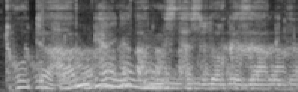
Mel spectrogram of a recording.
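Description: A woman playing a sinister, mocking haunted attraction voice in a radio play, slow, insinuating and falsely soothing. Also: deep voice, expressive, over a noisy crowd. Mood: taunting.

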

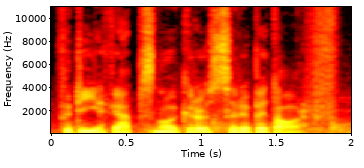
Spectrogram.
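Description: A man's voice: mid-range voice, fast talker, darkish tone, slight background noise. A man with a Swiss German accent narrating a scripted radio report as a reporter.

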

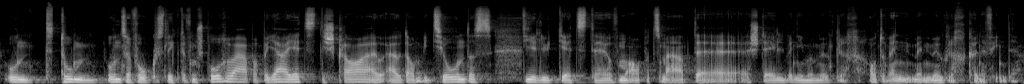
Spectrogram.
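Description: A man giving halting, unscripted interview answers as a politician, often repeating words. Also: lowish voice, steady tone, gravelly, a little mellow, slightly rough.

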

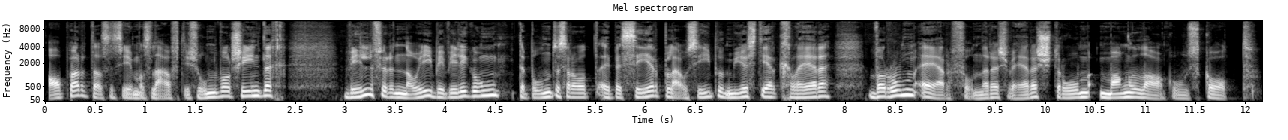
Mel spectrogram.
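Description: A man's voice: mid-range voice, a little slow, gravelly, a little mellow. A man with a Swiss German accent presenting regional radio news from a script.

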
